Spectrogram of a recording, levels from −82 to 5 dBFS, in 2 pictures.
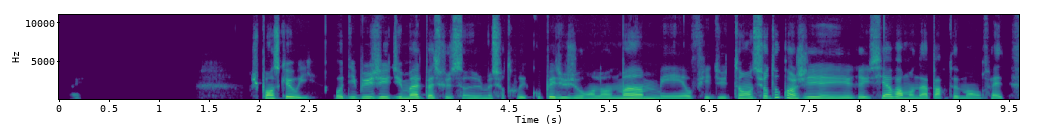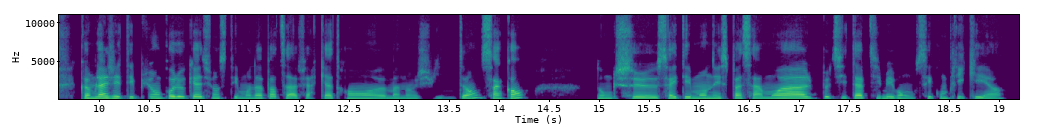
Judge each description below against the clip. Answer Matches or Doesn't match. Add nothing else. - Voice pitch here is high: Matches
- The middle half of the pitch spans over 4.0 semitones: Doesn't match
